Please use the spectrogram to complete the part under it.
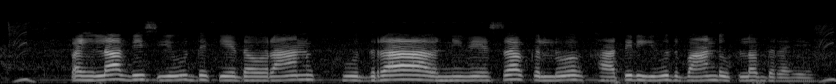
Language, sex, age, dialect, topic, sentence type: Bhojpuri, female, 25-30, Northern, banking, statement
